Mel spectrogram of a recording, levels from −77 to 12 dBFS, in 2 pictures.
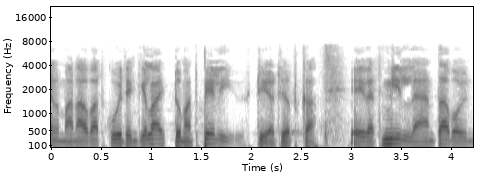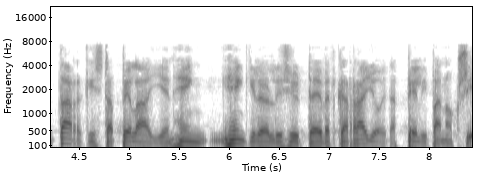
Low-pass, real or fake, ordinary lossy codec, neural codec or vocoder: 7.2 kHz; real; none; none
